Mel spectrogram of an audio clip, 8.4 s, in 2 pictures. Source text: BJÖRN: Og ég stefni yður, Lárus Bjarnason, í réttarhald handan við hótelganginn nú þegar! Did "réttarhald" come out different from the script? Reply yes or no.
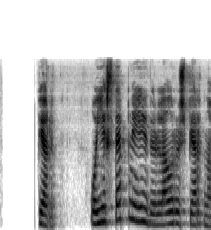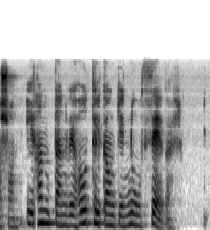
yes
